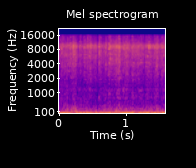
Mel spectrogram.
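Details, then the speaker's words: GT40-bodied car on custom chassis, heard from inside the cockpit: deep, uneven loping rumble at idle with a steady underlying beat, normal lumpy idle from the performance cam; owner notes it sounds aggressive at 3,000 rpm. "But so we got a little bit of a rumble going. I mean, you know, she's got a cam in her."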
